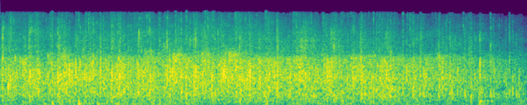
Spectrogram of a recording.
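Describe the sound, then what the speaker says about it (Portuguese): Sustained applause from an audience at a formal municipal assembly session, dense steady clapping that fills the room and tapers slightly toward the end. "E para já pedir o vosso aplauso."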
